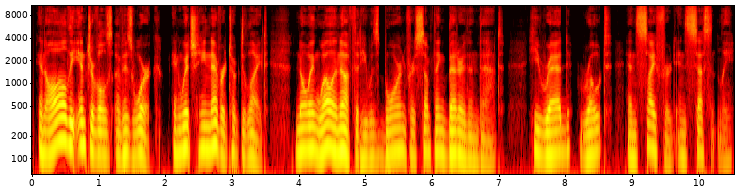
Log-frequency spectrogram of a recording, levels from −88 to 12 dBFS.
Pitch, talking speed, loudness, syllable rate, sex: 115 Hz, 165 wpm, -20 LUFS, 5.0 syllables/s, male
